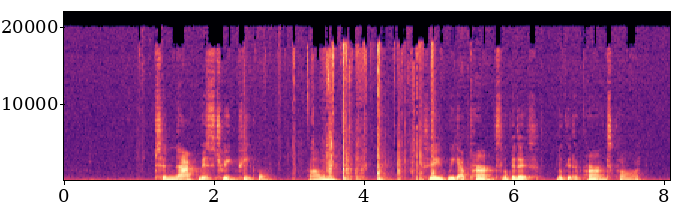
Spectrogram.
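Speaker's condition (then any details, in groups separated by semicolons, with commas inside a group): No condition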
